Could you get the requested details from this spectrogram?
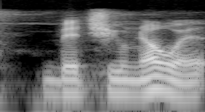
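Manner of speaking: normal talking voice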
